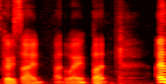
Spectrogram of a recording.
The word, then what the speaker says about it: GHOSTCIDE: Some people are kind of asking how you pronounce GHOSTCIDE. It's GHOSTCIDE, by the way.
